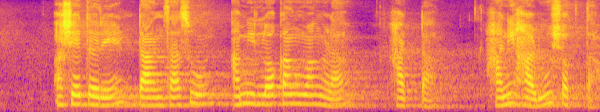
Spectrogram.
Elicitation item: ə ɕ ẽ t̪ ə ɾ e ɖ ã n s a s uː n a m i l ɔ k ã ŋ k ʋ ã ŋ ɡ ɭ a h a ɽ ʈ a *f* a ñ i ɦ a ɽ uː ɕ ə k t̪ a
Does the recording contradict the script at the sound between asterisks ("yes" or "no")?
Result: yes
